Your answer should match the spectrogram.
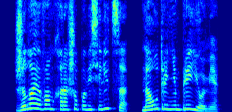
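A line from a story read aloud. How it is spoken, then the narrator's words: Shout bursting into laughter. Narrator (Russian): выкрикнул, неожиданно разразившись смехом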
